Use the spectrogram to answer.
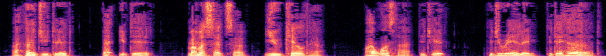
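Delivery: put-on high, needling child voice pressing the question; taunting child. A narrator's reading. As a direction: poke at him like a cruel playground kid.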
